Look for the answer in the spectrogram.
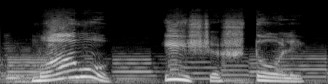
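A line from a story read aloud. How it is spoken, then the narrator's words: Deep-voiced question. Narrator (Russian): спросила медведица густым голосом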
